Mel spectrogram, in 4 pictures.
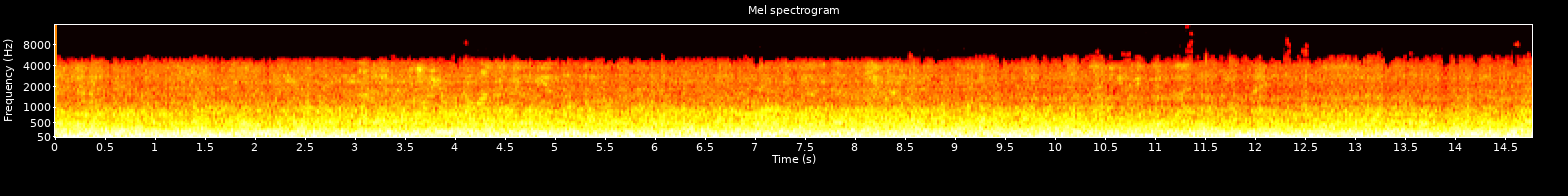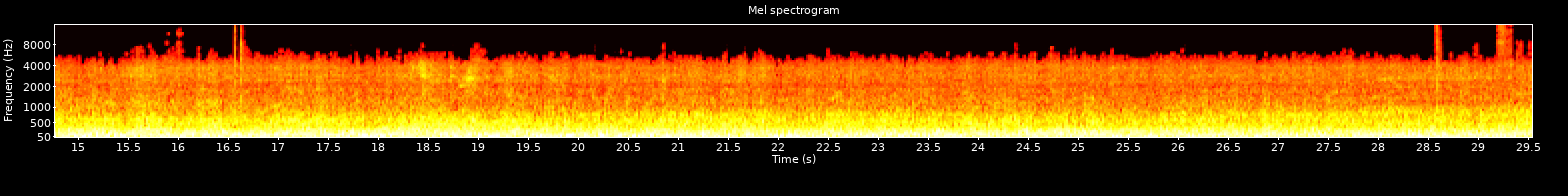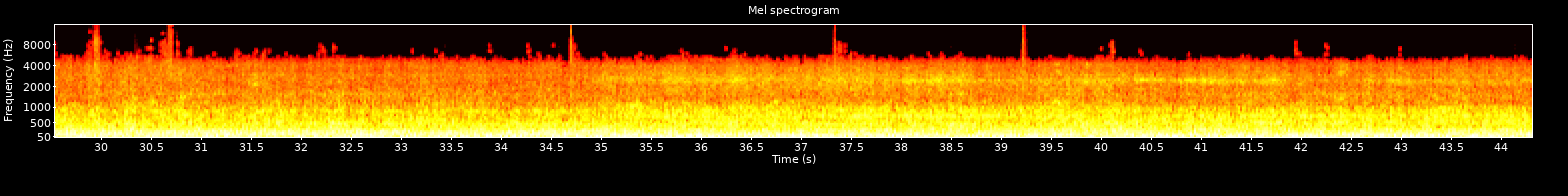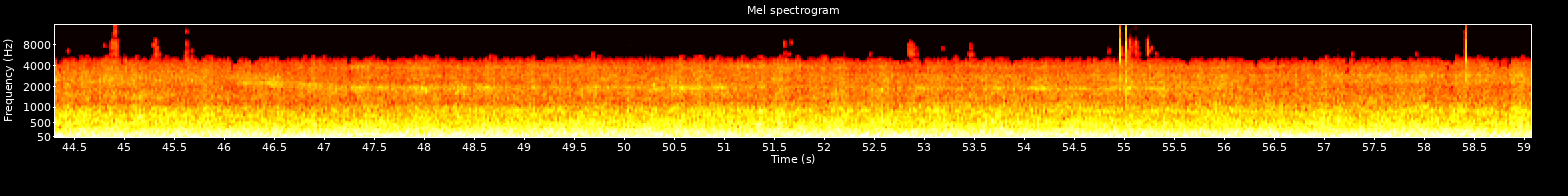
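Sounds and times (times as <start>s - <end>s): air rushing past train: 0.0s - 59.0s
wheels rumbling on rail: 0.0s - 59.0s.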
